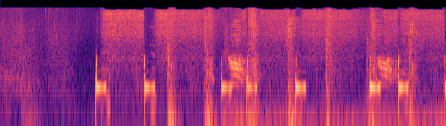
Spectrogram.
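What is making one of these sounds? Heavy blows thud and squelch again and again.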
